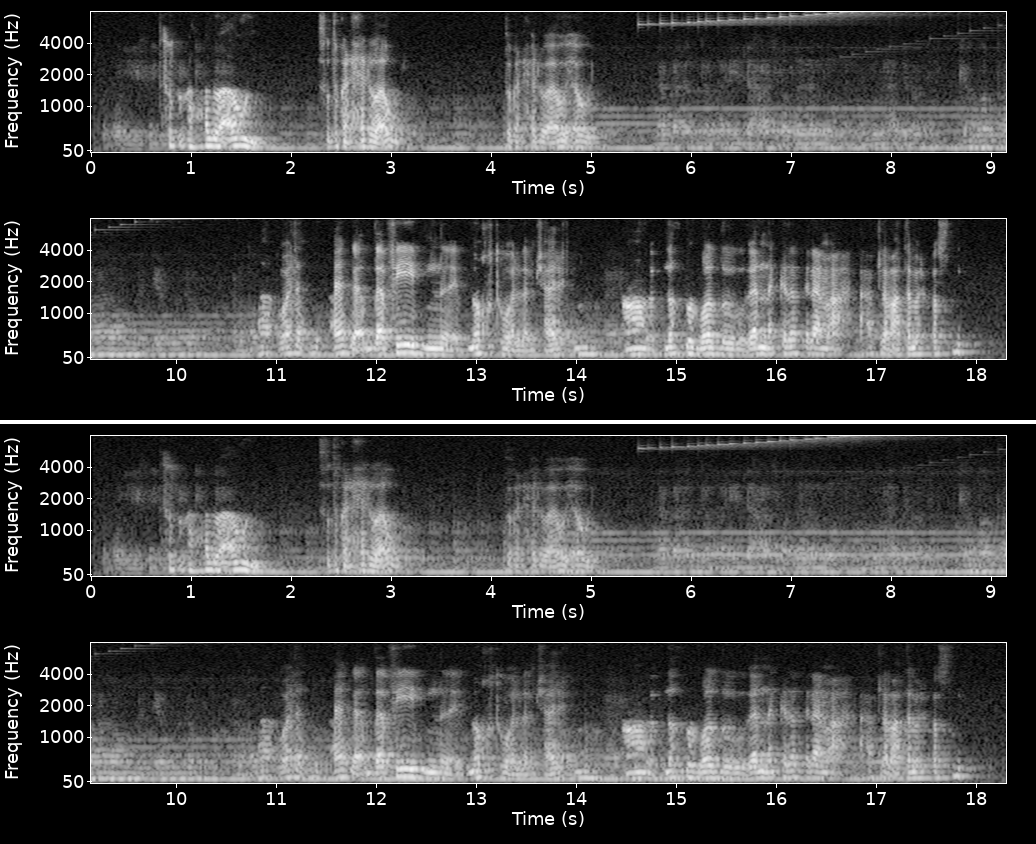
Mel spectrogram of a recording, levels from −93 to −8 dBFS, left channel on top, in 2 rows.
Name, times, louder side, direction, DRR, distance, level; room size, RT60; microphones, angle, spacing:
voice 1, 0.1-1.4 2.3-2.4 5.6-11.3 13.3-14.5, left 1 dB, 5° left, 0 dB, 1.2 m, -36 dB
voice 2, 0.7-1.7 2.3-3.1 4.1-5.0 10.8-17.9, left 4 dB, 75° left, 12 dB, 0.5 m, -21 dB
sound 1, 1.0-17.3, right 2 dB, 80° right, 1.1 m, -36 dB
Percussion / Wind chime, 5.5-10.2, left 6 dB, 25° left, 0.6 m, -41 dB
5.7 x 4.6 x 5.3 m, 0.68 s
head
